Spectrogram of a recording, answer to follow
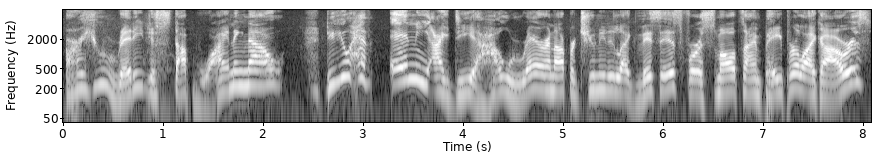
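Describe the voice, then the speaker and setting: An actor playing a shady, blustering newspaper boss who bullies people and stammers obsequiously when cornered, in a video game. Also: male voice, high voice, very animated, moderate pace. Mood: impatient, scolding. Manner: bullying, then stammering and obsequious.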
